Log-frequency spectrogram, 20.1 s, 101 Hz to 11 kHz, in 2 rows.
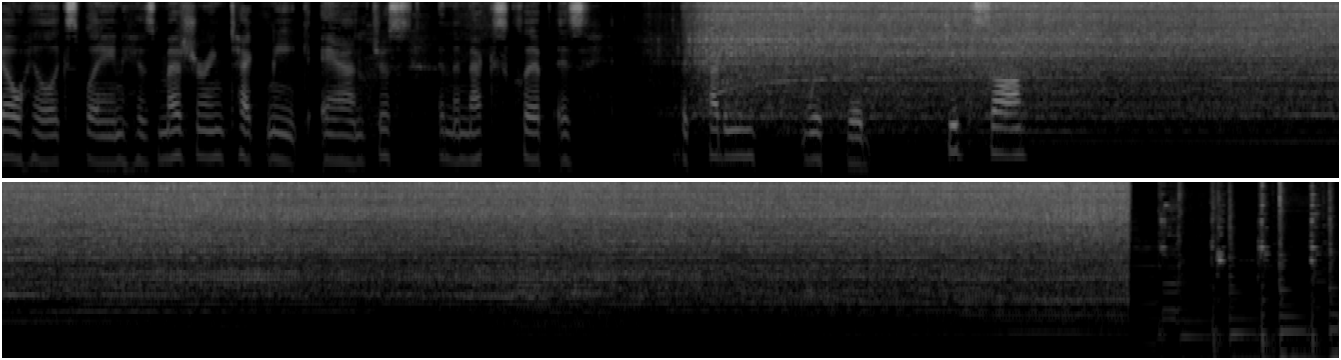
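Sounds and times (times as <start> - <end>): jigsaw cutting wood plank: 4.8 - 18.5.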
